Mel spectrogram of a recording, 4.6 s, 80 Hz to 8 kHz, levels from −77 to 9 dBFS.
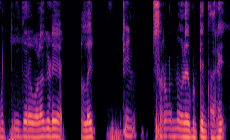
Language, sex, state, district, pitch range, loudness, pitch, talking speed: Kannada, male, Karnataka, Koppal, 145-160 Hz, -19 LUFS, 155 Hz, 90 wpm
